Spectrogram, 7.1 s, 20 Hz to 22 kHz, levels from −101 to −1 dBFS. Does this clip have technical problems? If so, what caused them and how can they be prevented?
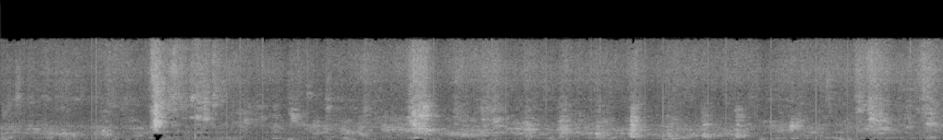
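Yes. A noise suppressor applied to music or sounds runs through the whole clip. Because it treats sustained tones, ambience and decay tails as noise, it pulls them down by roughly 5 dB while onsets pass, so the sound pumps and thins between attacks. Prevent it by bypassing speech-oriented noise suppression whenever the source is music or general sound.

Word clock ticks run from 0.11 s to 7.06 s, a couple of hundred sharp, uneven clicks at a steady rate of roughly one every 30 ms. The receiving device is free-running on its own clock, and each time it slips against the sender's by one sample, that sample is dropped or repeated. The rate points to clocks several hundred parts per million apart. Prevent it by locking the receiver to the incoming digital signal or to a shared word clock.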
